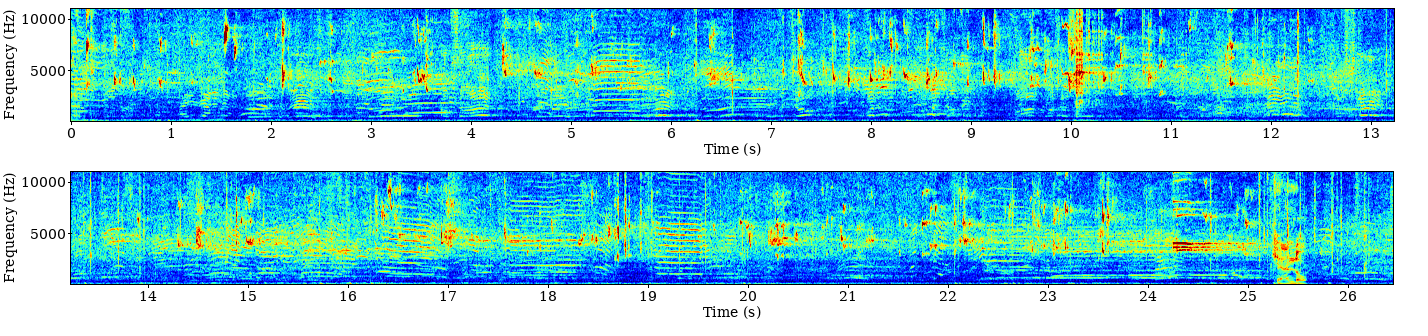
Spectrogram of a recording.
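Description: Basketball game in a packed arena: the ball bouncing on the hardwood court over steady crowd noise and scattered shouts. A steady whistle-like tone sounds near the end as a foul is called.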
